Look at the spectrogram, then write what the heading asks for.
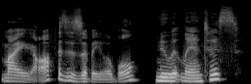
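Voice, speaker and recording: An actress playing a busy, dry-witted woman lawyer in a video game, dogged but friendly, with a wry, conversational and measured delivery. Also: sits low, lively intonation, dry recording. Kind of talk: game dialogue lines, naturalistic acting.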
